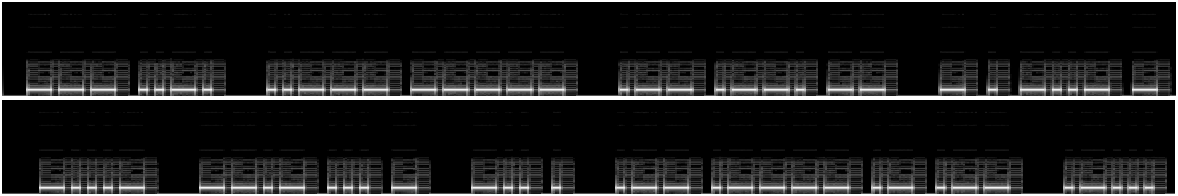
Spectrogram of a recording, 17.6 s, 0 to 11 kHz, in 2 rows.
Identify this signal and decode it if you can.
Morse code, heard as a keyed tone, about 20 wpm, 750 Hz. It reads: OF 20 WPM TEXT <BT> QST DE W1AW <AS>
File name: cwa / W1AW-Level3 / 20WPM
